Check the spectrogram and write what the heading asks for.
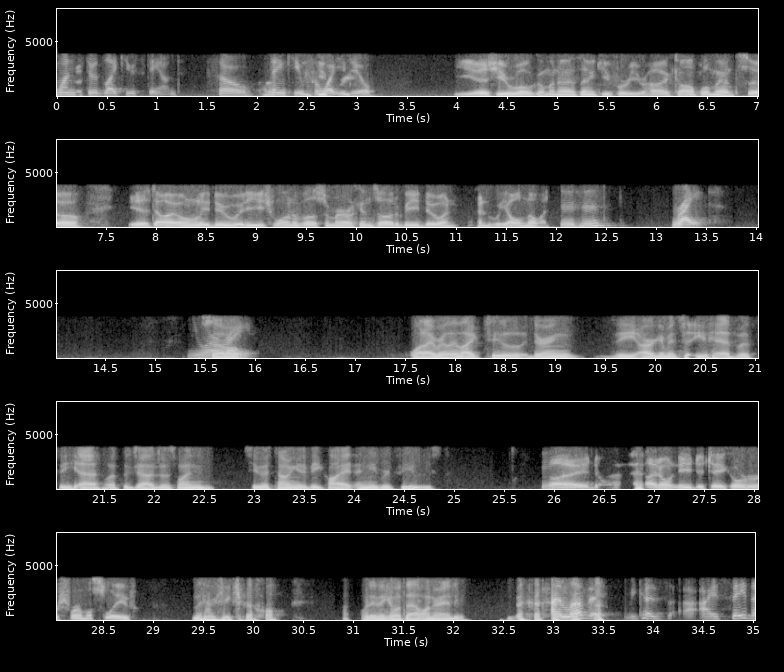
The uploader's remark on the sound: Phone calls will be taken!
